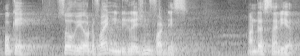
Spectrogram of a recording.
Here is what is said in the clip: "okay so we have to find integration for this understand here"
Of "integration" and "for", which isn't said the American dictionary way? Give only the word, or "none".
none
